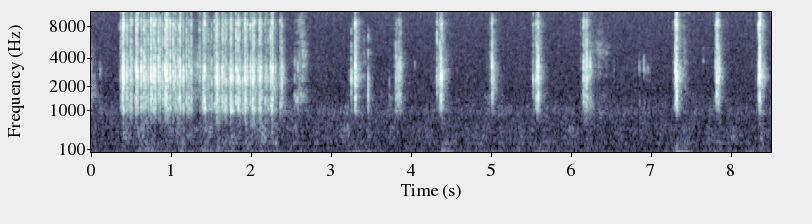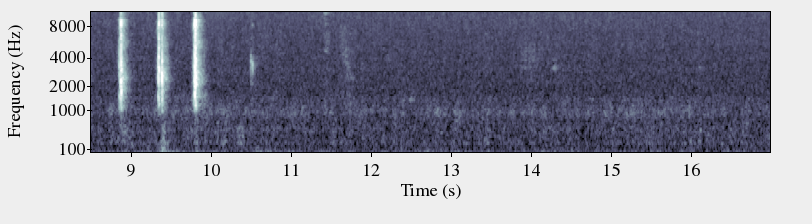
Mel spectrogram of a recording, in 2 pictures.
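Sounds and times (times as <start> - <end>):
mechanical keyboard keystrokes: 0.4 - 2.6, 3.2 - 6.3, 7.3 - 10.0.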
